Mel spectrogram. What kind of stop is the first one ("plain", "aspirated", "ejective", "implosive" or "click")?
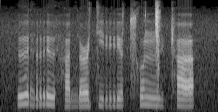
plain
